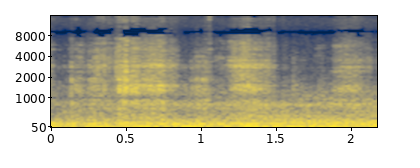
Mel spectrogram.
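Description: Chewing a crunchy cinnamon twist with the mouth closed: a few soft crunches about half a second and a second and a quarter in, over a low steady hum.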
